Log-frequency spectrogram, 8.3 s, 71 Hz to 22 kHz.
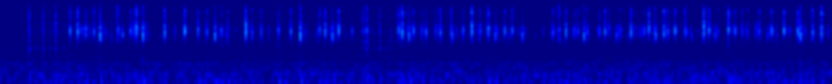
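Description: A 60% mechanical keyboard with beige doubleshot plastic keycaps, a light case and no plate, resting on a felt desk mat, is typed on continuously with the fingertips of both hands. The result is a steady stream of quick, bright, clacky keystrokes with very short decay over a soft low rumble.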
